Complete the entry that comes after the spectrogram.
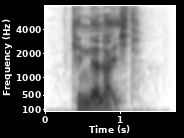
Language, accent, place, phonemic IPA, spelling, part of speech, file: German, Germany, Berlin, /ˈkɪndɐˈlaɪ̯çt/, kinderleicht, adjective, De-kinderleicht.ogg
- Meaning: child's play; dead easy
